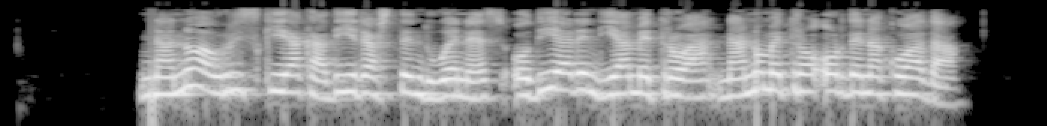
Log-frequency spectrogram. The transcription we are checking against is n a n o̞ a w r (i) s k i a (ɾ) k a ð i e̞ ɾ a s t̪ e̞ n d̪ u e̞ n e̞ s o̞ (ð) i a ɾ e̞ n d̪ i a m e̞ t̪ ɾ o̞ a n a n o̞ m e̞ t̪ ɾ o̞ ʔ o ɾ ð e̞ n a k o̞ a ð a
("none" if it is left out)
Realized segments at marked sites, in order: i, none, ð

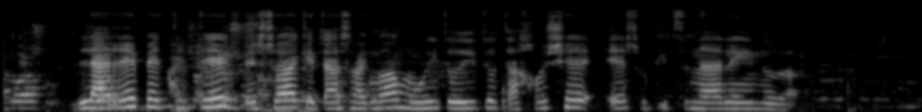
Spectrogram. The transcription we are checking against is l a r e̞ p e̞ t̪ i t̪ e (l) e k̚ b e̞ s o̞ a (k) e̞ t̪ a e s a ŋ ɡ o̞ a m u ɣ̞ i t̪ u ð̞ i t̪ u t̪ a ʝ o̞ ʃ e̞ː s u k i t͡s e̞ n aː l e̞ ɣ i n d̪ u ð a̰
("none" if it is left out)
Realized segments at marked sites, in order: none, k

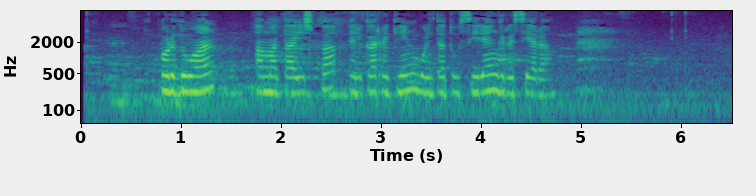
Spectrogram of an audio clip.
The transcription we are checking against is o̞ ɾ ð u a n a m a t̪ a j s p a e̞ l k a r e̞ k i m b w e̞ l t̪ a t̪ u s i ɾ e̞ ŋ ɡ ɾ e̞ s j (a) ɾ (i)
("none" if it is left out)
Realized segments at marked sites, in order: a, a

